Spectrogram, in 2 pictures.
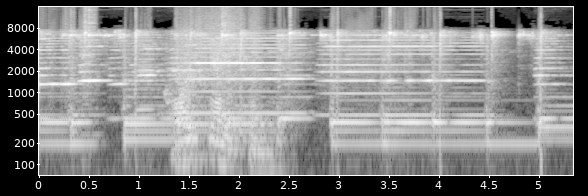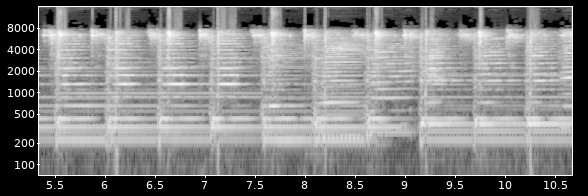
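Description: Ukulele strummed in a steady rhythm, with a harmonica playing chords and melody over it and short jingling hits about twice a second from a tambourine.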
